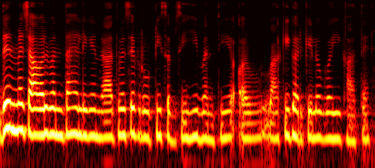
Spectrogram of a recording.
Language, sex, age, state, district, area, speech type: Hindi, female, 30-45, Madhya Pradesh, Jabalpur, urban, spontaneous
